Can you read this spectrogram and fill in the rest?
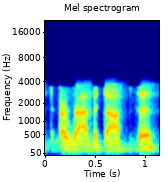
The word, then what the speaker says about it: Arabidopsis: The plant that they sent to space is pronounced Arabidopsis.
